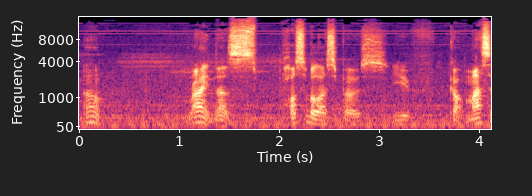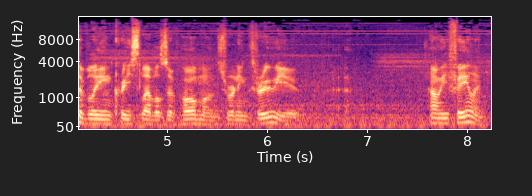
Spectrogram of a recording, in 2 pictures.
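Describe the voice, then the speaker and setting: An actor playing Ben, a young man, breezy with friends and calmly reasoning in arguments. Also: lowish voice, normal speed, noisy background, natural voice. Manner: breezy banter, then calm and patronizing.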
